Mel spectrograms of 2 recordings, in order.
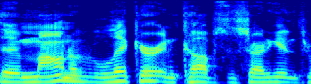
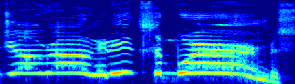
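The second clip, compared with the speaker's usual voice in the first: put-on very high, loud, drawn-out drunken yell; 6 dB louder than usual. Telling of heckling a commentator at a UFC event, the speaker reenacts: retelling a yell. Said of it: "and I'm yelling".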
